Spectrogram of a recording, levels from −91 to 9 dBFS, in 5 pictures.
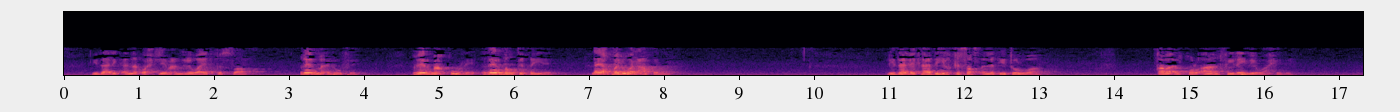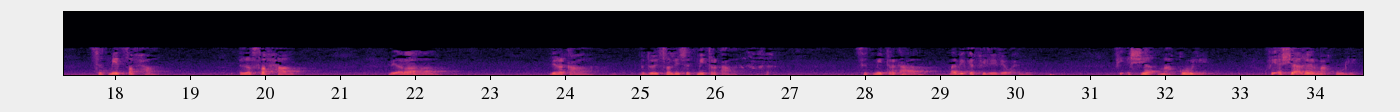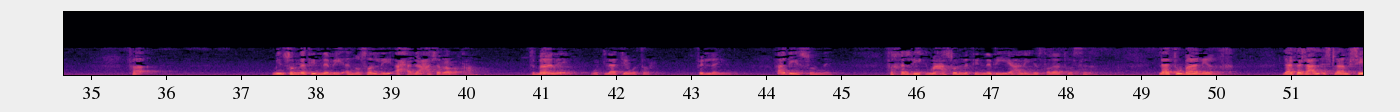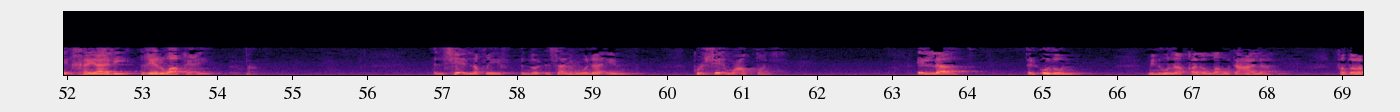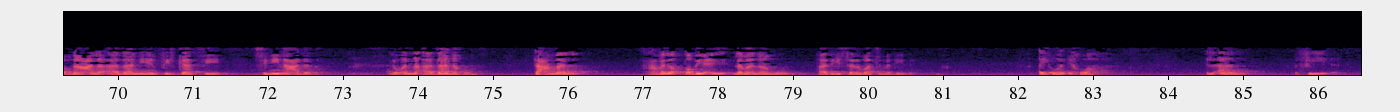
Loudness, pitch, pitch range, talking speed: -27 LUFS, 130 Hz, 110-155 Hz, 80 wpm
